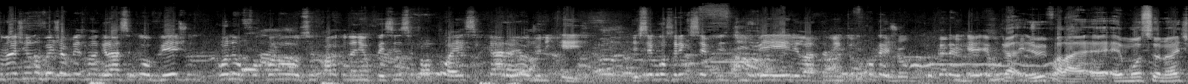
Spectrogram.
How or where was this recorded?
busy venue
